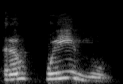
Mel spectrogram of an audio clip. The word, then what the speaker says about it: tranquilo: Porém, as palavras, né, que apresentam a pronúncia do U, elas continuam, tá? Com a mesma pronúncia. Você só não usa mais o trema, a notação ali em cima da vogal U, tá? Então, é o exemplo que eu dei da palavra linguiça, tranquilo, né? Então, antes essas palavras eram grafadas com trema, não tem mais o trema, mas existe a pronúncia continua, prevalece, tá?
